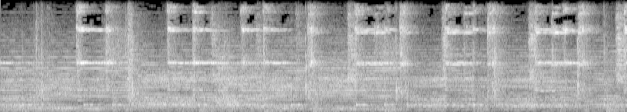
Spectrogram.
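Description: Kirtan music: a harmonium plays sustained reed chords under chanting voices, while hand cymbals (kartals) strike a steady beat.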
